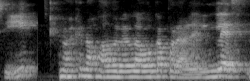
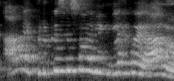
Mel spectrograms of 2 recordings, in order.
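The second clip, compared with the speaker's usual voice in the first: lightly imitating baffled students, pitched higher; mock puzzled, higher-pitched question; puzzled questioners; 5 semitones higher than usual. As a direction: mimic students doubting the term. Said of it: "Que muchos me dicen".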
